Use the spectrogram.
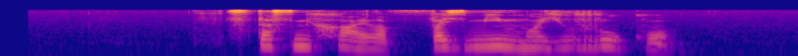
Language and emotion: Russian, angry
